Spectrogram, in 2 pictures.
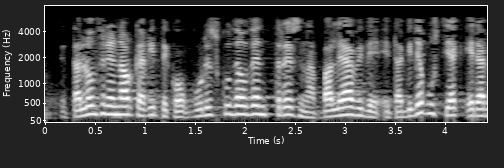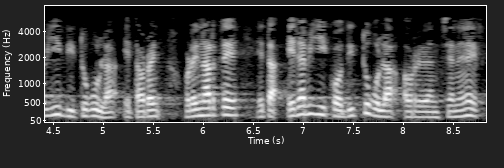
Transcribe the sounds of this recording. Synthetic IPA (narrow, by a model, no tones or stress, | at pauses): et̪alo̞nθeɾenawɾkae̞ɣ̞it̪e̞ko̞ɣuɾe̞skuðawðe̞nt̪ɾe̞znabale̞aβiðe̞ʔet̪aβiðe̞ɣ̞ust̪iake̞ɾaβ̞iʎiðit̪uɣ̞ulaet̪ | o̞ɾajnaɾt̪e̞ːt̪a̰e̞ɾaβ̞iʎiko̞ðit̪uɣ̞ulaʔawre̞ɾant͡seaneneɾ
